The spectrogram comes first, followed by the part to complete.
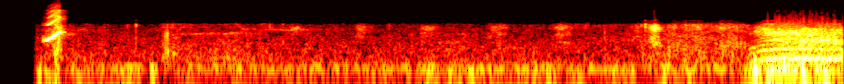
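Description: A sharp, quick rising chirp just after the start, then a faint steady background. Near the end a loud, drawn-out call from a dog begins, rising and falling in pitch.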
